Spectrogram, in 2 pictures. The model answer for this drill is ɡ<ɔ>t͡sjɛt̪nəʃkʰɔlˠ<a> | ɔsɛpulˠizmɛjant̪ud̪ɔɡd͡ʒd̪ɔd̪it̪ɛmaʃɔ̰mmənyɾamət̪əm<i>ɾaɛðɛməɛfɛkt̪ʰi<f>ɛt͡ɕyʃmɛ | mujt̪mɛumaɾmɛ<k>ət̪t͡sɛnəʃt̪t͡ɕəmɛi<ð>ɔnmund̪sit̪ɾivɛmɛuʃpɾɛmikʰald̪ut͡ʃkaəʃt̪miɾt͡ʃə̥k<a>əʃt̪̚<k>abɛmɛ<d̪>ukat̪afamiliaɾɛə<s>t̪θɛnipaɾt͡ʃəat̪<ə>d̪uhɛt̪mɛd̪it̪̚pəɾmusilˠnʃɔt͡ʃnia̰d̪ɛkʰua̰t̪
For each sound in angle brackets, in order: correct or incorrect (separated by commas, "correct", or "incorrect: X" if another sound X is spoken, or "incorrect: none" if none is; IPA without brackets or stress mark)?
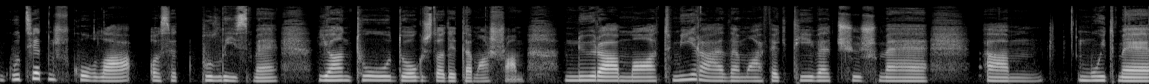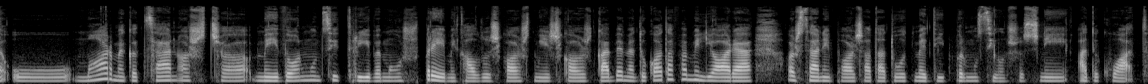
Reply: incorrect: u, correct, correct, incorrect: v, correct, correct, correct, incorrect: ɡ, correct, incorrect: ʃ, incorrect: a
